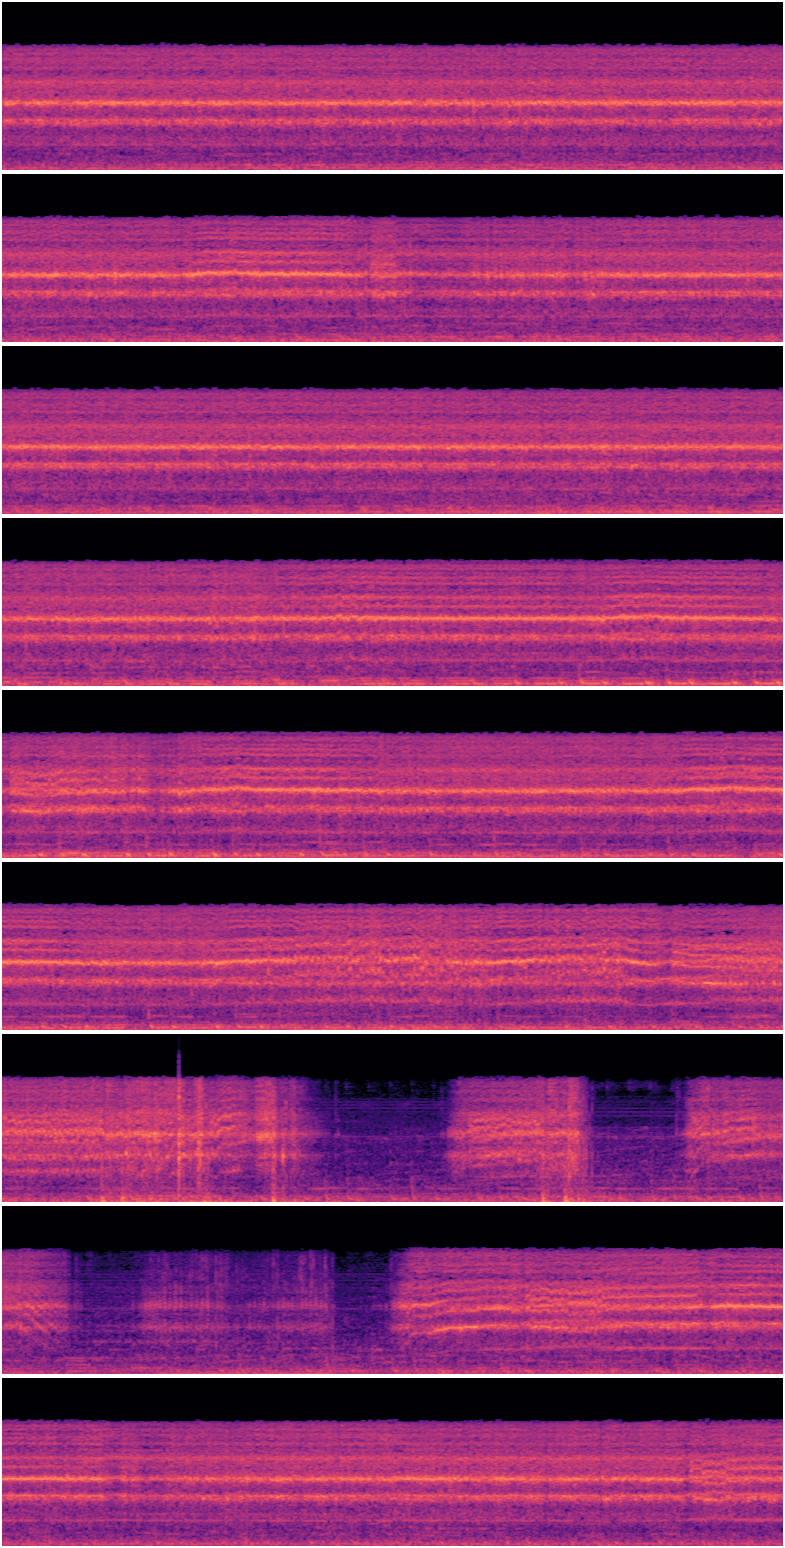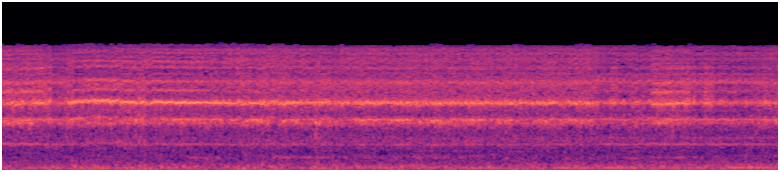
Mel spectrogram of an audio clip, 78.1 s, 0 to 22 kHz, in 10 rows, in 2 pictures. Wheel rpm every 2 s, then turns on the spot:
160, 160, 160, 160, 160, 160, 160, 160, 160, 160, 160, 160, 160, 160, 160, 160, 160, 160, 160, 160, 160, 160, 160, 160, 140, 30, 70, 70, 20, 90, 160, 160, 160, 160, 160, 160, 160, 160, 160.
56-58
